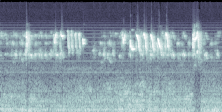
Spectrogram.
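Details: High-pitched twittering song of a brown-throated sunbird, played as a lure to get a reluctant bird singing: quick sharp chirps and short buzzy trills in clustered bursts over a faint background hiss.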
